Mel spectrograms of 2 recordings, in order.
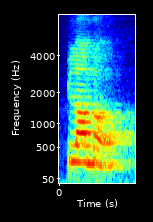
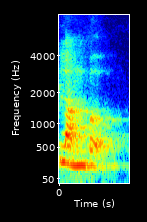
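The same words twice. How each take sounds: First: The b sound is silent. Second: The b sound is pronounced. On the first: The speaker calls it right. "So the B is silent" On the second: The speaker calls it wrong. "But I hear people say plumber"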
